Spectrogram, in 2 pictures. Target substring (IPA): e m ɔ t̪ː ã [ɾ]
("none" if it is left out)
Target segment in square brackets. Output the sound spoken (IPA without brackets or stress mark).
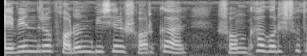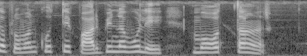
ɾ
